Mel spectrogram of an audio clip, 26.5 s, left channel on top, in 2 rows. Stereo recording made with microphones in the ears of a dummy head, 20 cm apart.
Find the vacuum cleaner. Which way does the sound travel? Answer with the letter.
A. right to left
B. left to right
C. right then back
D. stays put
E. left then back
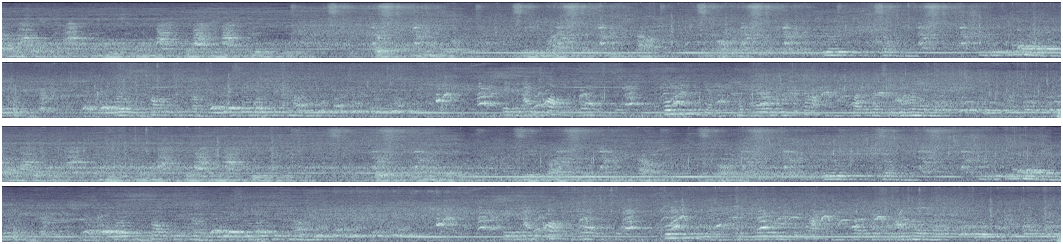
D.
